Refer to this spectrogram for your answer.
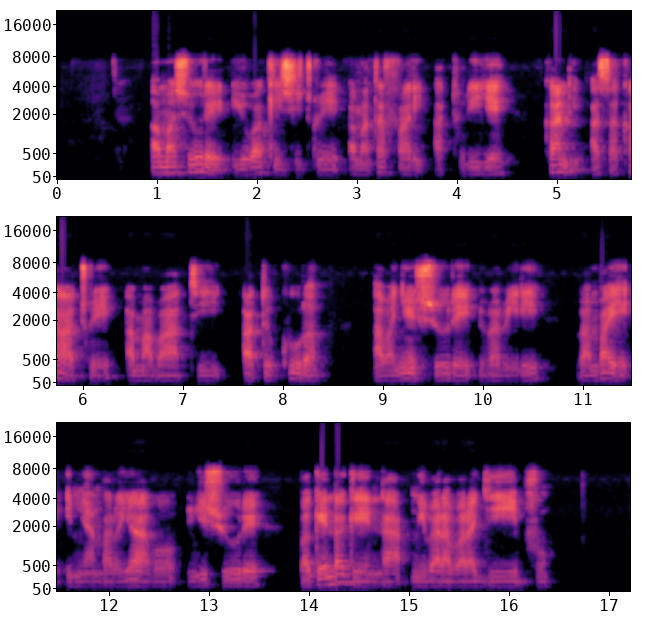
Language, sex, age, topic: Rundi, female, 25-35, education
